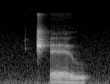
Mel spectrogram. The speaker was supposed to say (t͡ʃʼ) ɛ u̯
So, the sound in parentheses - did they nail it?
yes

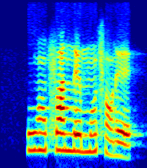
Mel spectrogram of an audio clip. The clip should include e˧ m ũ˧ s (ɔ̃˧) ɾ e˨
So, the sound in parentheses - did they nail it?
no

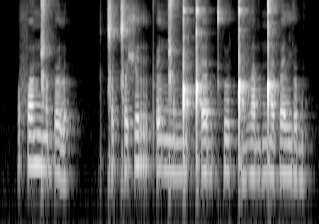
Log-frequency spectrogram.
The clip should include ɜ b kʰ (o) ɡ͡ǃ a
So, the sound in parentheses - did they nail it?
no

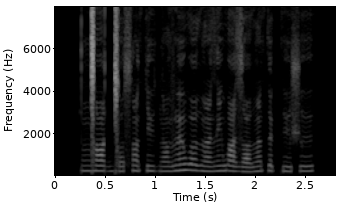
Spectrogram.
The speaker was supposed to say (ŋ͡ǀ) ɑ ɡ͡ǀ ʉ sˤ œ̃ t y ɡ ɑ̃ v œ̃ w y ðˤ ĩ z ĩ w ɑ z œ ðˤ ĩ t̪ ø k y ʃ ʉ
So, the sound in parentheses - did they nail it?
yes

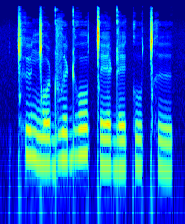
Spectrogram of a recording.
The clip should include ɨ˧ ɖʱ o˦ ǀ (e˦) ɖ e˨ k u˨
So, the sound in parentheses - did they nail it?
no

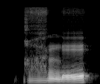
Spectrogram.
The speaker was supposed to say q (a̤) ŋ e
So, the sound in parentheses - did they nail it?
yes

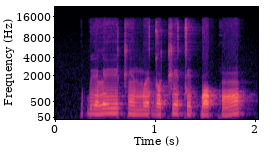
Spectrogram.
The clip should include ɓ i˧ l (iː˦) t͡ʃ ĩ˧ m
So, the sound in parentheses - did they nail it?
yes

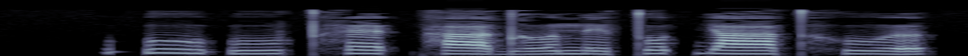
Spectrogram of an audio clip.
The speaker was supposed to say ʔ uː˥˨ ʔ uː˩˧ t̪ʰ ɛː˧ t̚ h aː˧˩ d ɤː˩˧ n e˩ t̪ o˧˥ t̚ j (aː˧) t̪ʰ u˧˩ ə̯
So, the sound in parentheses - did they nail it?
yes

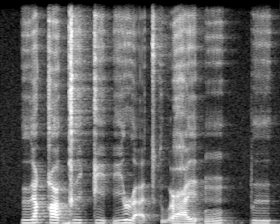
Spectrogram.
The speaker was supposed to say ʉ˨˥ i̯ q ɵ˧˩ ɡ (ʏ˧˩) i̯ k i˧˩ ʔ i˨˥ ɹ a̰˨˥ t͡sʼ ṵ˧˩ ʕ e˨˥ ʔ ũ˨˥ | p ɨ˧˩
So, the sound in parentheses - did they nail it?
no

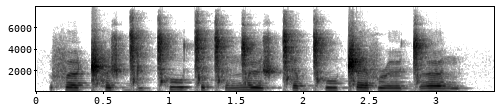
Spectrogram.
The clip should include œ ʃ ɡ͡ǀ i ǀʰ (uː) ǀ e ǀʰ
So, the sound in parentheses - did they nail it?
yes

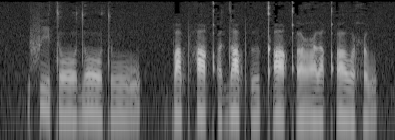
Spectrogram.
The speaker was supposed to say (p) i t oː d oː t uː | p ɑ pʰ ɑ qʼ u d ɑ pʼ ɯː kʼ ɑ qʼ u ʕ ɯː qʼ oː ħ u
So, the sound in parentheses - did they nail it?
no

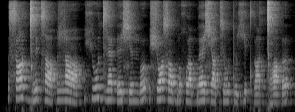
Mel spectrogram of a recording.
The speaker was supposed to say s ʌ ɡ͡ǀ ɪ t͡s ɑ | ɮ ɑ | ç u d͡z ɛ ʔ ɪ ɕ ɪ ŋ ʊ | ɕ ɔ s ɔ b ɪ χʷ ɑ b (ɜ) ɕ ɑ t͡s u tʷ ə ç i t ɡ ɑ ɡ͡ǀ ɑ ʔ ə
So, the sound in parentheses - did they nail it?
no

